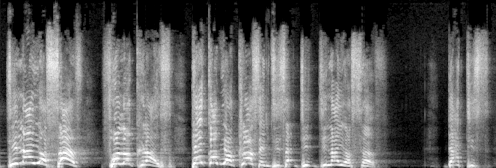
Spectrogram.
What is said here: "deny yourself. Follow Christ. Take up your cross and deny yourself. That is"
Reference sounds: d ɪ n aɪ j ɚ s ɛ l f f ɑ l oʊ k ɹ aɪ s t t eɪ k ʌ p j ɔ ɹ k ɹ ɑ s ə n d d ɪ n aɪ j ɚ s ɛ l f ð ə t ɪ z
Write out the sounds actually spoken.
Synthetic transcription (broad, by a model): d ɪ n aɪ j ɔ s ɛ l f f ɑ l oʊ k ɹ aɪ s t t eɪ k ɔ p j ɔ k l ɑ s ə n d d ɪ n aɪ j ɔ s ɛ l f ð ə t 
